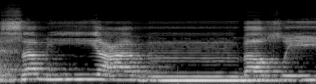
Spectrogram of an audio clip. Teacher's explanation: تنوین میں جو نون کی آواز ہے اس کو ہم نے میم کے ساتھ بدل کر ادا کرنا ہے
